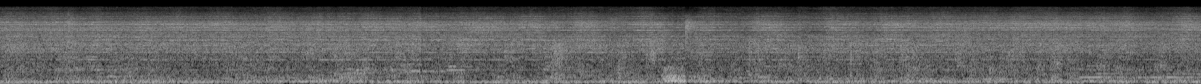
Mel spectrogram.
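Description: A steady loud hiss, with a few faint, brief voice-like sounds in it.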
